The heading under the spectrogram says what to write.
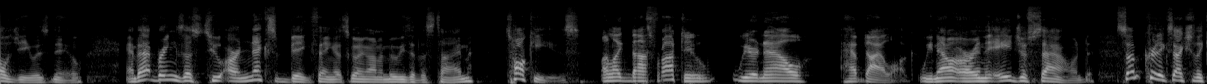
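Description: Repeated packet loss hits this speech recording between 6.35 and 7.40 s: packets went missing or arrived too late in quick succession, and each hole was concealed by stretching the last received sound forward. Around eight short dropouts, the longest about 28 ms, cluster in that second, with roughly 100 ms of audio missing and about 148 ms patched over, some 14 percent of the span. The voice turns choppy, with fragments absent.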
